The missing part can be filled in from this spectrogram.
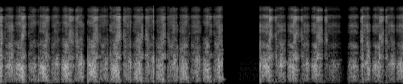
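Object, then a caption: Corrugated cardboard sheet scraped with wooden toothpicks. Two wooden toothpicks with clipped-on contact mics scratch and rub across a flat brown corrugated cardboard sheet, their tips crossing. The result is a dense run of quick, dry, bright rasping strokes with almost no low end. A short silence falls just after two seconds, then the scratching picks back up.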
